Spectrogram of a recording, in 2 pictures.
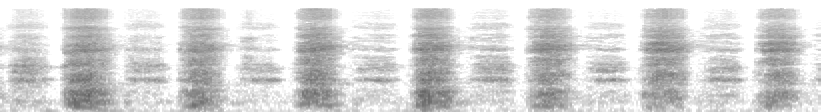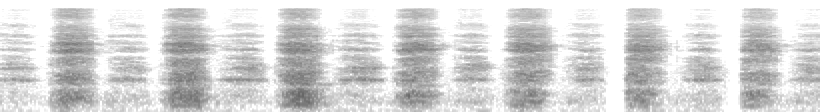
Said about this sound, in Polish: Widzicie, usta zamknięte, liczę tylko wdechy nosem.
